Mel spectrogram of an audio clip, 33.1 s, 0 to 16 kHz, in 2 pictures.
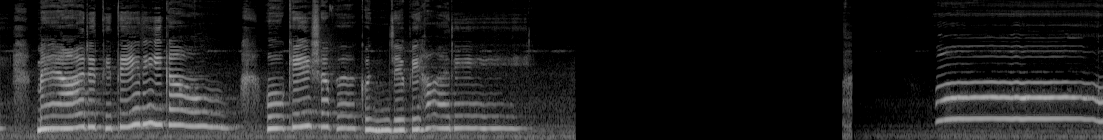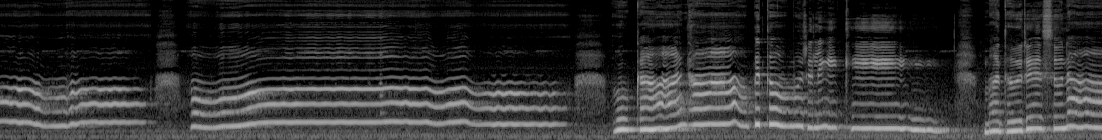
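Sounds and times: woman humming: 0:14.0 - 0:18.8.

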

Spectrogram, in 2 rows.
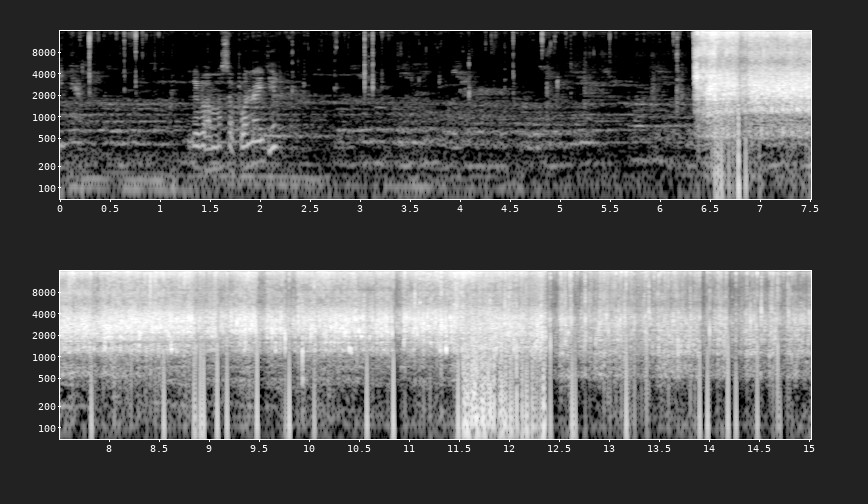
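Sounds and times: crackling and spitting pops: 0:06.3 - 0:15.0
meat sizzling in hot oil: 0:06.4 - 0:15.0.

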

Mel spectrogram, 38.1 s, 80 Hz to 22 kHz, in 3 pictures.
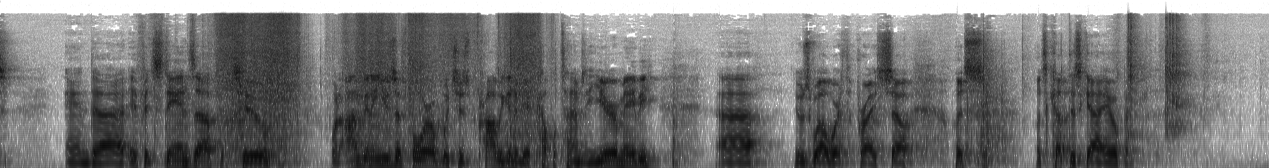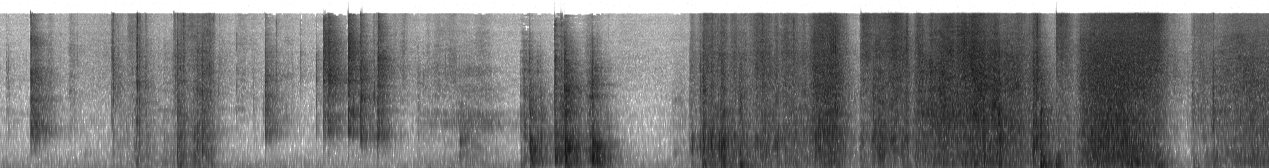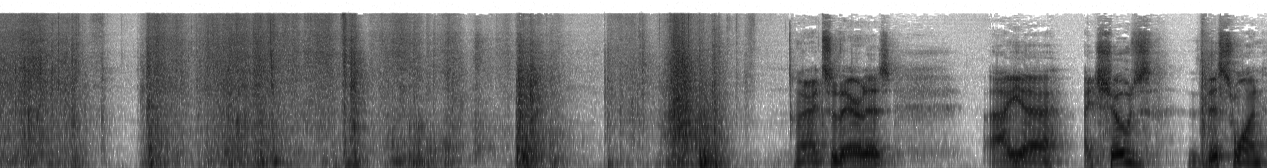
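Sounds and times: cardboard rubbing and scraping: 0:02.0 - 0:05.5, 0:19.8 - 0:30.4.

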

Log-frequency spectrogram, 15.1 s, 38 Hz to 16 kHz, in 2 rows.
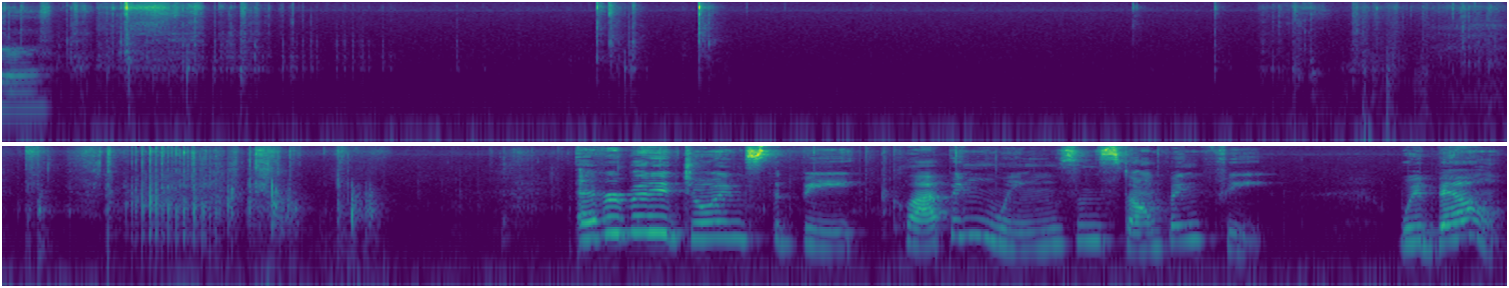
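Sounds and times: page turning with paper rustling: 0:00.0 - 0:02.0, 0:06.3 - 0:10.4.

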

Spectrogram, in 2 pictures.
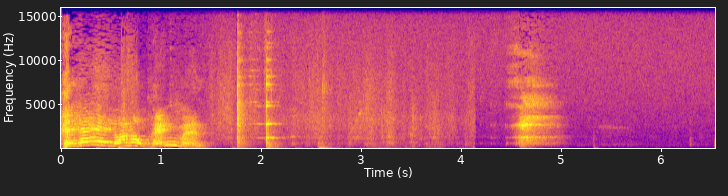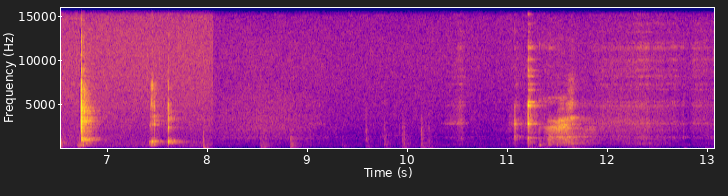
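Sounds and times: breathy gasp: 0:04.4 - 0:05.7.

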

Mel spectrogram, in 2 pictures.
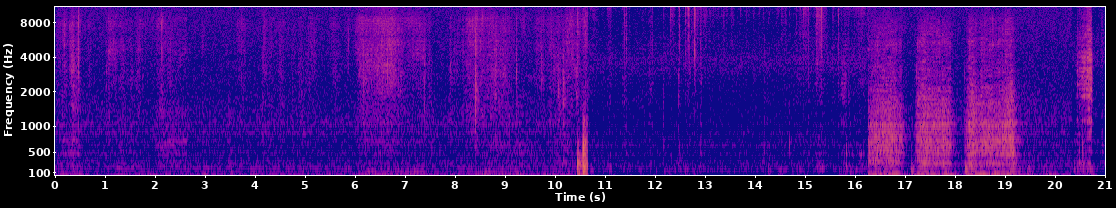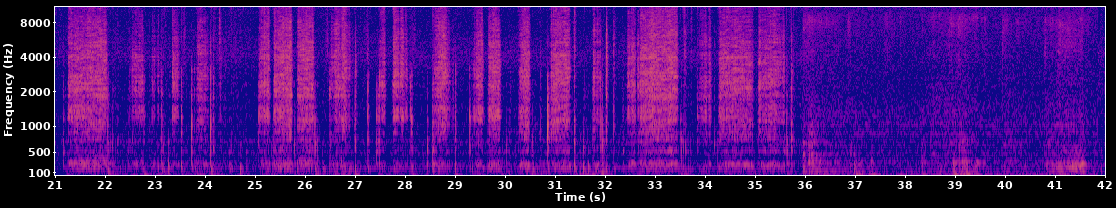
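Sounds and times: paper and fabric rubbing on table: 0:16.3 - 0:19.3, 0:25.1 - 0:35.8
marker pen scratching: 0:20.4 - 0:24.2, 0:25.0 - 0:35.8.

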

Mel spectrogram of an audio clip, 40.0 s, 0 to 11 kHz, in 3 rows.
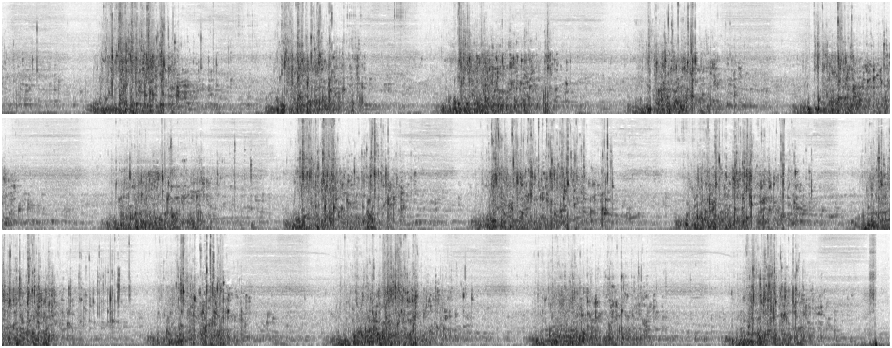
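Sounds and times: bubbles rushing and gurgling: 0:00.0 - 0:39.8
underwater regulator breathing: 0:00.0 - 0:39.9.

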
